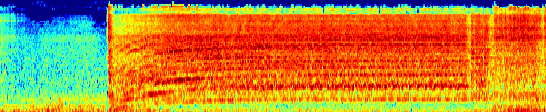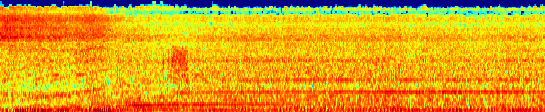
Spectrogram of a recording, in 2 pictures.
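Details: Generator started again during minor service while its output voltage is checked: catches after a second of silence, then settles into a steady, even run with no knocks or misses; normal running.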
